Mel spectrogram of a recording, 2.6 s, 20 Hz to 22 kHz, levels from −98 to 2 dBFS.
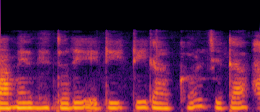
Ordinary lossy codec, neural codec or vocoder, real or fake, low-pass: none; codec, 44.1 kHz, 7.8 kbps, Pupu-Codec; fake; 7.2 kHz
